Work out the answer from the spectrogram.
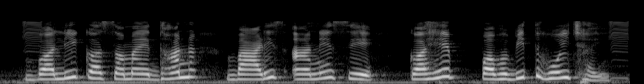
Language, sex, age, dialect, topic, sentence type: Magahi, female, 25-30, Western, agriculture, question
